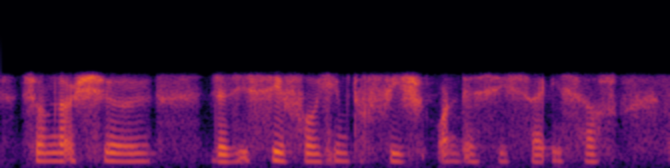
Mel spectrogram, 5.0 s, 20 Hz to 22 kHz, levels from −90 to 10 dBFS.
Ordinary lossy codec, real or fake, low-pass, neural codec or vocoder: Opus, 24 kbps; real; 3.6 kHz; none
